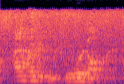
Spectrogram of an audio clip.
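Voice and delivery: normal talking voice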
